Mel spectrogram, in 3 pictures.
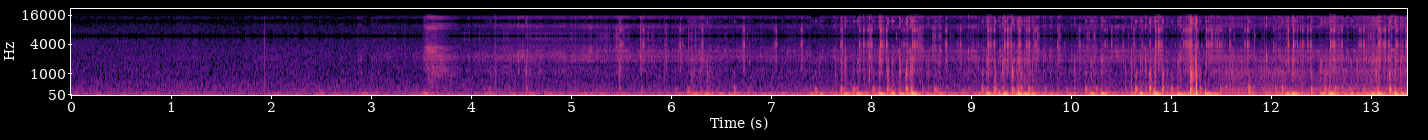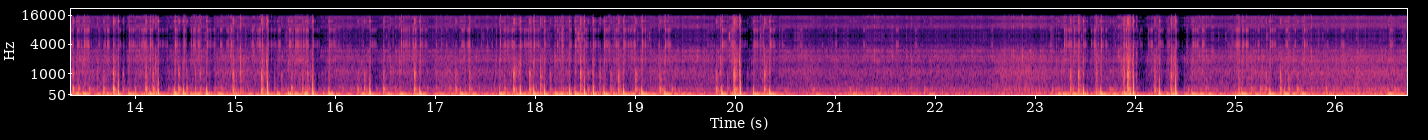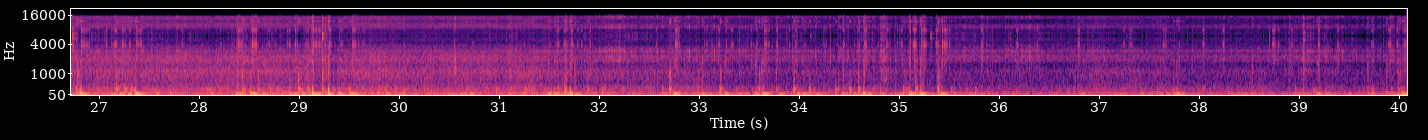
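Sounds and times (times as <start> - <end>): wind rumbling on microphone: 2.5 - 40.0
bike tyres on dirt trail: 2.7 - 40.0
bike rattle: 3.6 - 40.0.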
